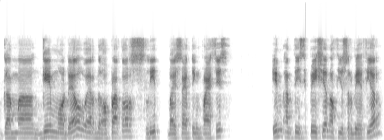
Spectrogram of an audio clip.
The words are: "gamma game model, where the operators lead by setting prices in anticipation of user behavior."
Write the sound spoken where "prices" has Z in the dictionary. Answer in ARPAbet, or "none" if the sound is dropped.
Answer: S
